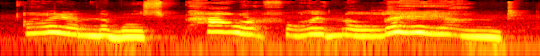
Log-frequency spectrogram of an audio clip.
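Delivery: high grandiose boast; boastful character. Acted. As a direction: puff up and brag in a squeaky grand voice. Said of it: "say it in a voice to match who's talking".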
